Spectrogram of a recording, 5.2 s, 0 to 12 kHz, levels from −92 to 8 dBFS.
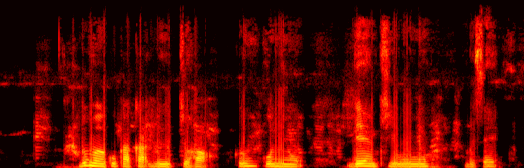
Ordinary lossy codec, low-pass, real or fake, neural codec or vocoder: Opus, 32 kbps; 10.8 kHz; real; none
